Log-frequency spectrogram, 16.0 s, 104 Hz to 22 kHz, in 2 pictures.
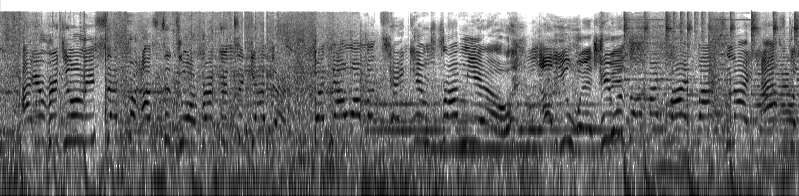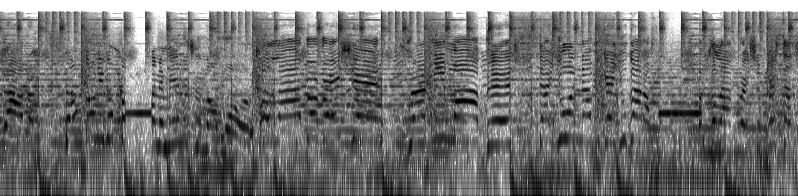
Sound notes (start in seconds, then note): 9.8 beep; 14.6 beep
